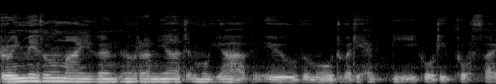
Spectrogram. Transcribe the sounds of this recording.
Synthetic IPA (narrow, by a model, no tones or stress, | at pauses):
rʊɨnmɛðʊlˠmajvənhəvɾanjadmʊjavɪwvəmoːdwɛdihɛlˠpʰiḭɡoːdipʰroːθa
